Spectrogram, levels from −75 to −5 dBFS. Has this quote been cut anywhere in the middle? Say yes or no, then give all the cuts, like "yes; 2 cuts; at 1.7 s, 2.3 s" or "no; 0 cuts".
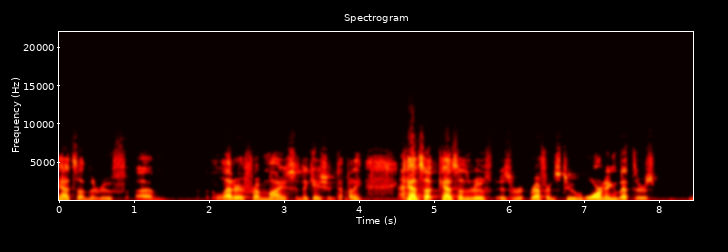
no; 0 cuts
